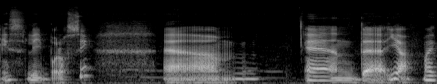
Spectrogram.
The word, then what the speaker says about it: Borossy: My uh as you probably can hear from my last name, Borosi or Borosi is the original pronunciate pronunciation pronunciation is how you pronounce it. Okay, you get me? Um is Hungarian.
